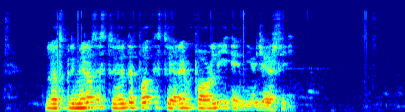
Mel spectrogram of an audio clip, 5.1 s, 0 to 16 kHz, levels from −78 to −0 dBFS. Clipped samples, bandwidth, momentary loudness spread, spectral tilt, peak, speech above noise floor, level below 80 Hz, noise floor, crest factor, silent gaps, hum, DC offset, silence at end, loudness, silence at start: under 0.1%; 11 kHz; 9 LU; -8 dB/octave; -4 dBFS; 50 dB; -54 dBFS; -67 dBFS; 16 dB; none; none; under 0.1%; 1.4 s; -18 LUFS; 0.55 s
